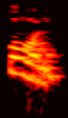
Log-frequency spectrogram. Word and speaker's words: call: pronounced as Cur when it is followed by letters other than e i or Y all right that's why we call it as call because here C is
